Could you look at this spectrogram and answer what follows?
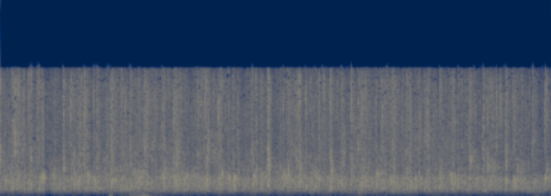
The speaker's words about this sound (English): This is our team. I think these guys also love applause.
